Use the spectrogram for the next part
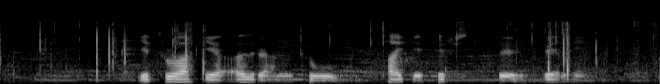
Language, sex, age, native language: Icelandic, male, 18-19, Icelandic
